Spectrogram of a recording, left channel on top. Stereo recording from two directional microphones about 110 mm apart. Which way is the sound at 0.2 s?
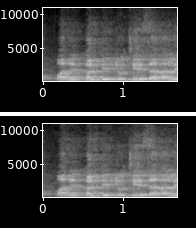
15° left (ahead or behind).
